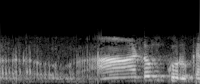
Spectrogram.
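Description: A man speaking in a lecture, his voice louder and drawn out from about a second in.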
